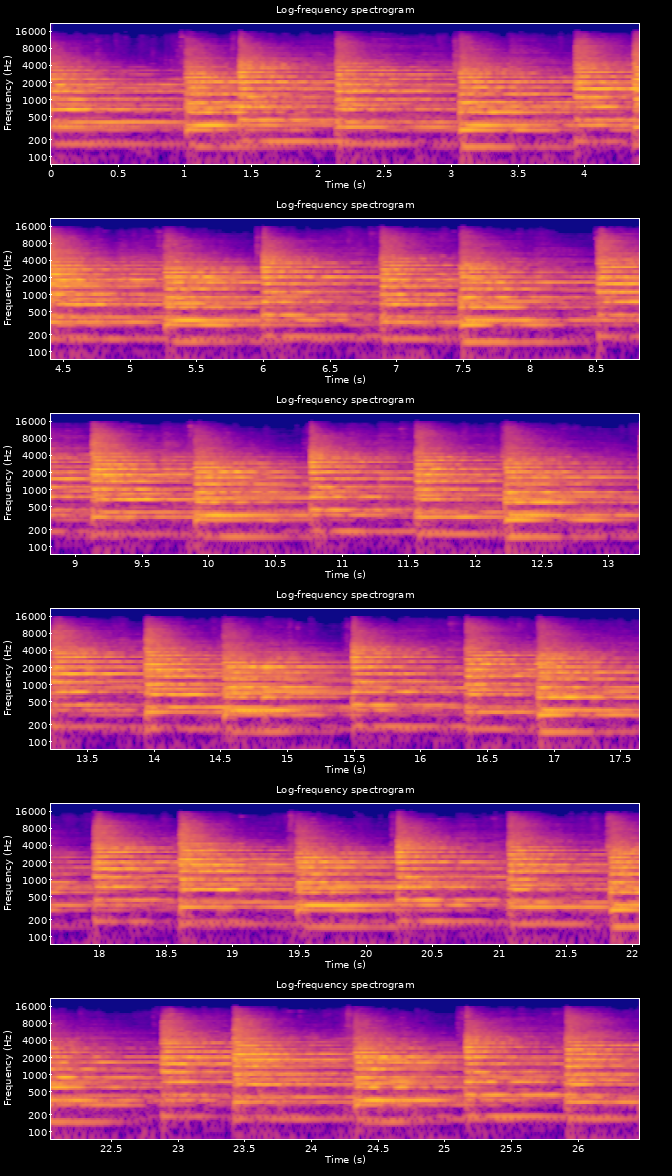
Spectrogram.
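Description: Several large church bells ring loudly in quick, overlapping peals, each stroke ringing on.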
